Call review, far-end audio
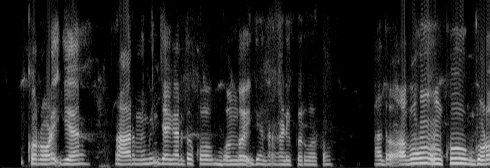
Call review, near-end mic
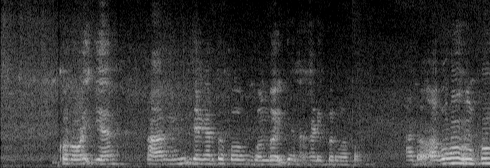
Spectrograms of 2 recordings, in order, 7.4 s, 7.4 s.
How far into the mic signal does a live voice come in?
none

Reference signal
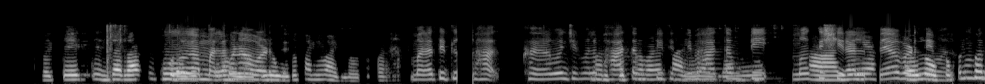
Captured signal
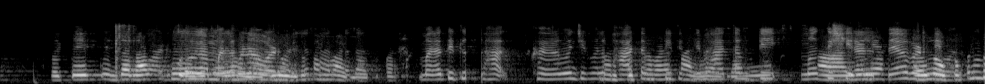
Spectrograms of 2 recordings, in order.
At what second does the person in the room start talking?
1 s

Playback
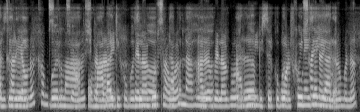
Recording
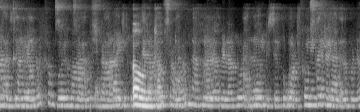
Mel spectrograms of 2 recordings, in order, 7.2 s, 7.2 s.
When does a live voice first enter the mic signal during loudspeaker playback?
3 s

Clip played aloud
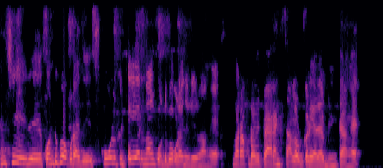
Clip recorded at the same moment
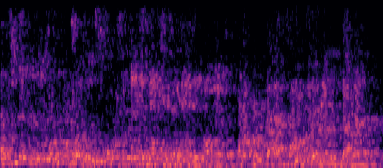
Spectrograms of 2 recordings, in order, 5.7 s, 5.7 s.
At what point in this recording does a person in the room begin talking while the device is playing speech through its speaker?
5 s

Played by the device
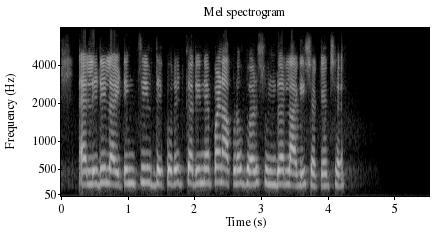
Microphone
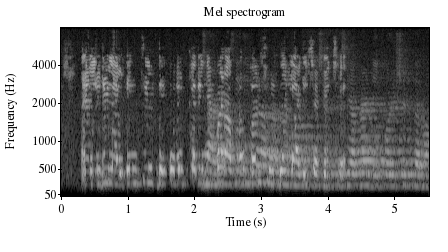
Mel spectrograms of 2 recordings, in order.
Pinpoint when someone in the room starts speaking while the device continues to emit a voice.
2 s

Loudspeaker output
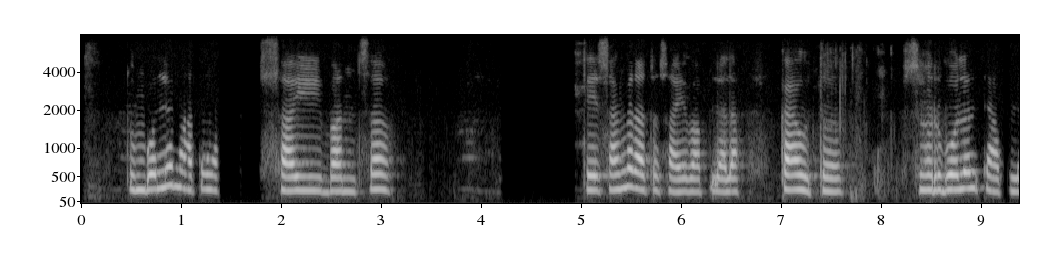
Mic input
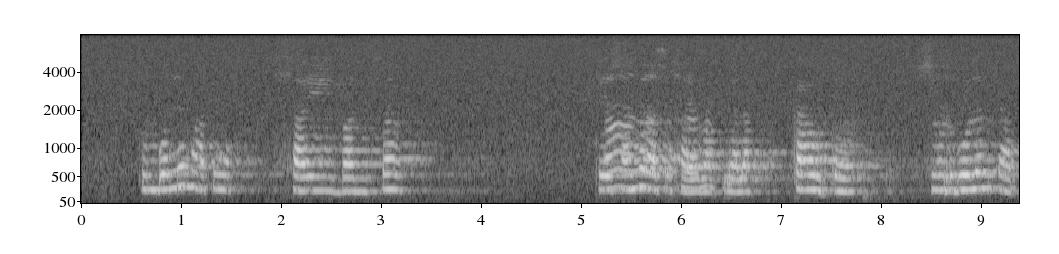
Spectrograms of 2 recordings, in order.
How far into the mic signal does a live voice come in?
5 s

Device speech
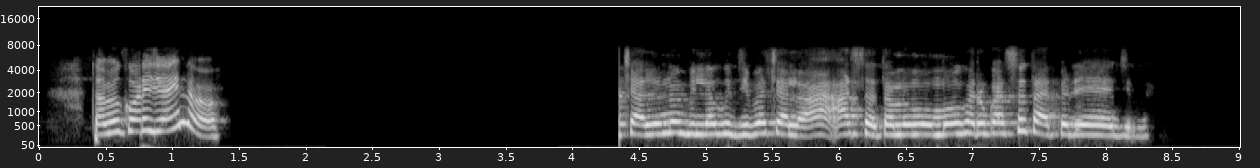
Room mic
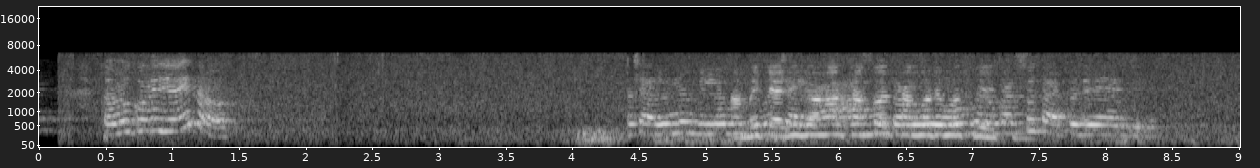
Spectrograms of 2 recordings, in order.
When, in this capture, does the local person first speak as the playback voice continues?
5 s

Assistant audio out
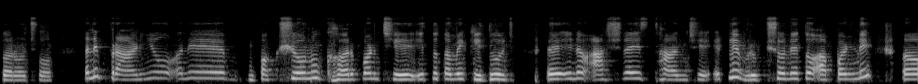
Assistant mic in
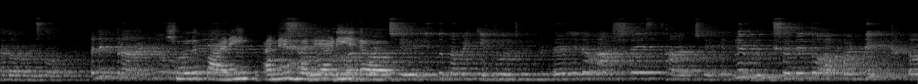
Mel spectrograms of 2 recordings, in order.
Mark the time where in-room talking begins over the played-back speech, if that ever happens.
2 s

